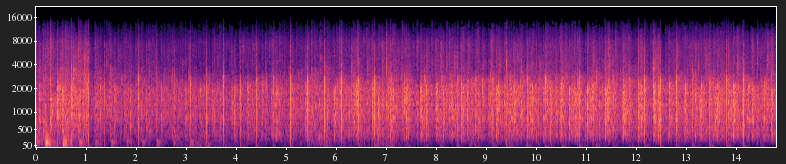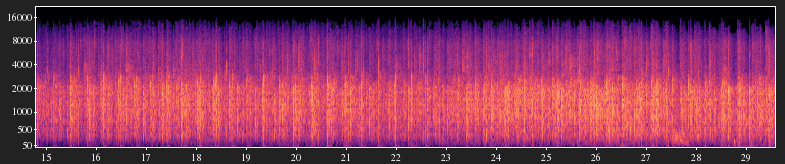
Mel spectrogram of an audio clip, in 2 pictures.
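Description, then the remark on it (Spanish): Sustained applause from a sizable crowd at a council plenary session, dense and steady clapping for about half a minute without pause, staying loud and even throughout with no talking over it. “Li fem un altre aplaudiment?”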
